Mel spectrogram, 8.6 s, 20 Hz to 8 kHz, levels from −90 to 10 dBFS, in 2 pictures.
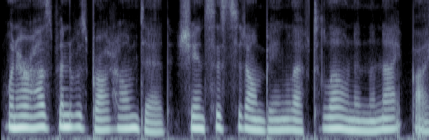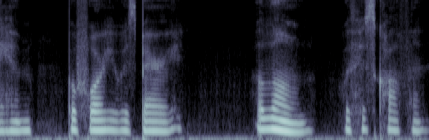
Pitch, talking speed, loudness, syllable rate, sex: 175 Hz, 175 wpm, -18 LUFS, 5.2 syllables/s, female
